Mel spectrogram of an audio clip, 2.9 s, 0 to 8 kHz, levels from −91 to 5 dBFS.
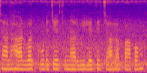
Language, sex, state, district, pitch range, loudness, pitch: Telugu, female, Telangana, Nalgonda, 170-180 Hz, -17 LUFS, 180 Hz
